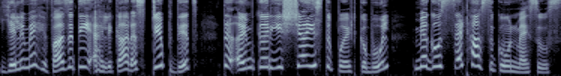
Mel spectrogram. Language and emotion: Kashmiri, happy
